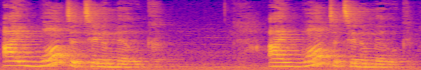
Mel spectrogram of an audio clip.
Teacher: in this sentence, the OF becomes just the schwa. In rapid speech, this often happens, that the function word is reduced to the barest minimum.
